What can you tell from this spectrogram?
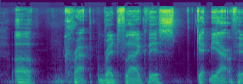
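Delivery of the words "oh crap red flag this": ordinary delivery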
